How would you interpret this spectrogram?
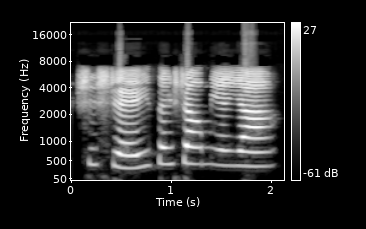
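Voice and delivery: high, loud call up out of the pit; sly fox calling out loudly. Acted. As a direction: fox shouting up to a stranger above. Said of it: "便大声地喊道".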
